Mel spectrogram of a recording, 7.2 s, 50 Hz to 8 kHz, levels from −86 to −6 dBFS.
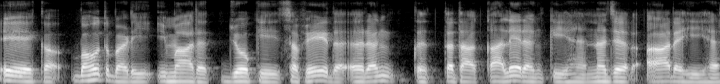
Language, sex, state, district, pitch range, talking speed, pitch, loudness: Hindi, male, Chhattisgarh, Sukma, 105-115 Hz, 140 wpm, 110 Hz, -16 LUFS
